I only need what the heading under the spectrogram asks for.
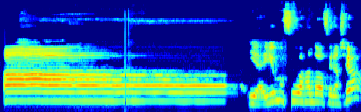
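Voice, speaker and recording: A woman's voice: sits high, rapid-fire, mellow, faint music behind. A woman teaching a singing class, explaining patiently and singing sample notes and scat syllables. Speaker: vocal teacher. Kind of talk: online class feedback to students.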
